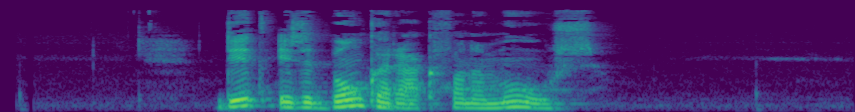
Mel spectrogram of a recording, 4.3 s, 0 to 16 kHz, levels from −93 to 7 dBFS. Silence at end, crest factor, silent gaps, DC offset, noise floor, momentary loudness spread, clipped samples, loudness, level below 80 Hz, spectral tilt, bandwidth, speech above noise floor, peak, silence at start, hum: 1.35 s; 22 dB; none; under 0.1%; -68 dBFS; 15 LU; under 0.1%; -21 LUFS; -72 dBFS; -6.5 dB/octave; 11.5 kHz; 47 dB; -2 dBFS; 1.1 s; none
